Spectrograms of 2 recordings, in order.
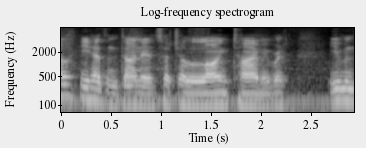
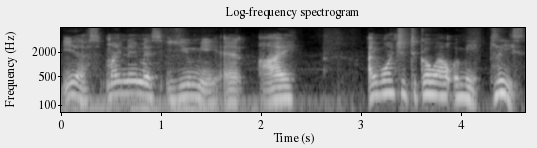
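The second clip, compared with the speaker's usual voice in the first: timid, bashful, shy voice, pitched up; 7 semitones higher than usual. Reading the story, the narrator voices a girl asking Issa out in Yumi's shy quiet tone. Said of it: "she says it in a very shy but quiet tone".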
